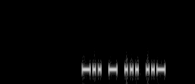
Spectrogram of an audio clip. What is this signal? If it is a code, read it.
Morse code, heard as a keyed tone, about 47 wpm, 700 Hz. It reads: DTSU
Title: Four Challenging Letter-Number Combinations 45wpm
